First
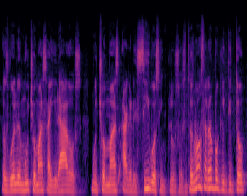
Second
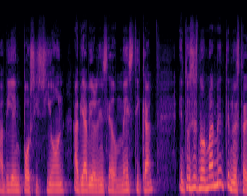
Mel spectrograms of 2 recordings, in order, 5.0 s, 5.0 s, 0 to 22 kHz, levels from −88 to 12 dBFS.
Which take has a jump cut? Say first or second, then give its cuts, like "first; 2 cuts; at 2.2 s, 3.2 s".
first; 1 cut; at 1.7 s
